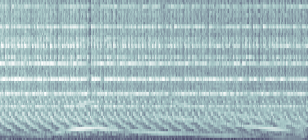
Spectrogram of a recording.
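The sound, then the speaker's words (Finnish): An alarm rings continuously with a wailing, siren-like tone that sweeps up and down in pitch, loud and steady for several seconds with no voices. “No nyt sehän hälytys sitten soittaa ja tuolta tulee poliisi.”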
